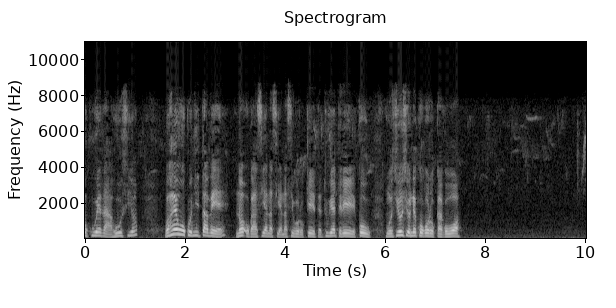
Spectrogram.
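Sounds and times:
man's voice: 0.0s - 7.6s
faint high chirps: 0.8s - 10.0s.

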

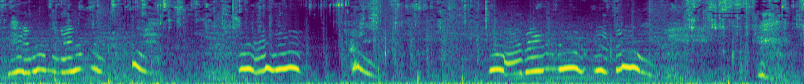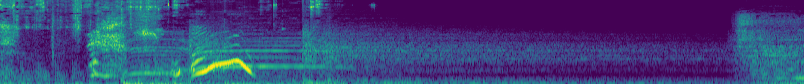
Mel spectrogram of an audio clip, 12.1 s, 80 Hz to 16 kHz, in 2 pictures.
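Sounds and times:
woman's muffled cries: 0.0s - 3.0s.

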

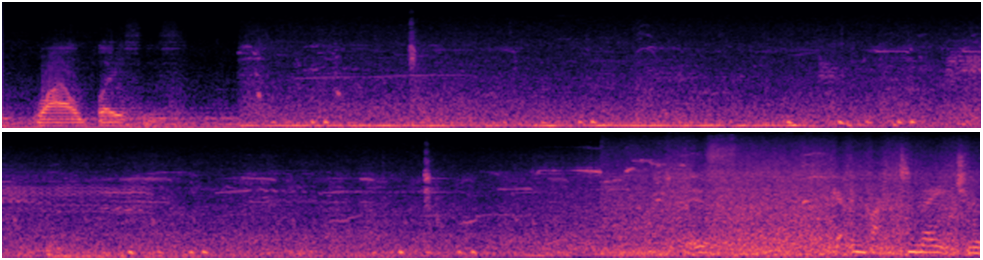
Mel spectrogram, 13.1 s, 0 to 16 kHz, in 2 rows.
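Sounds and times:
low steady hum: 0.0s - 13.0s
wind: 0.0s - 13.0s
water: 0.2s - 13.0s
high-pitched bird calls: 1.6s - 12.3s.

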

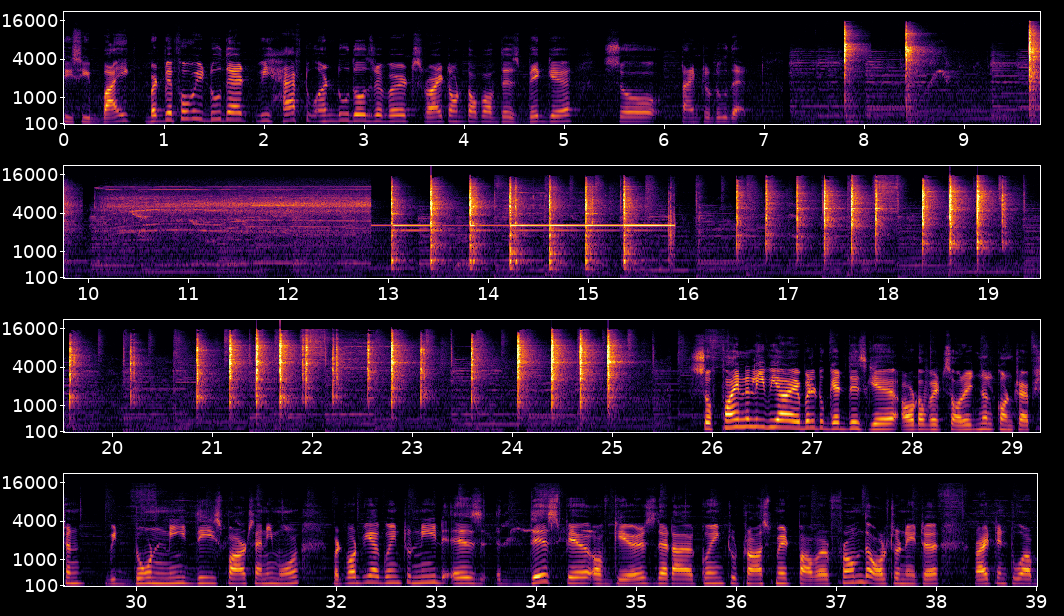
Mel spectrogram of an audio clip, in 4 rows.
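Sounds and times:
background music: 0.0s - 39.0s
hammer striking metal chisel: 7.8s - 8.8s, 9.6s - 9.9s, 12.9s - 25.3s.

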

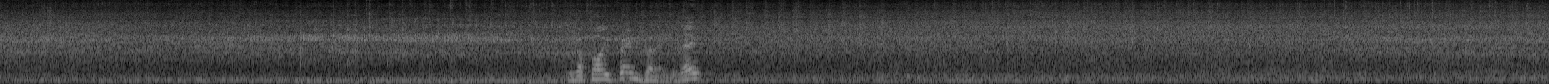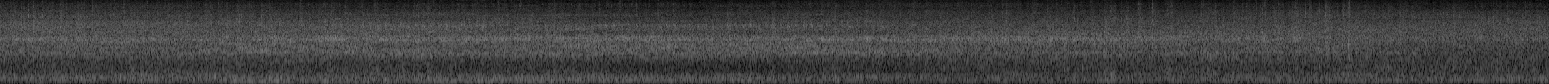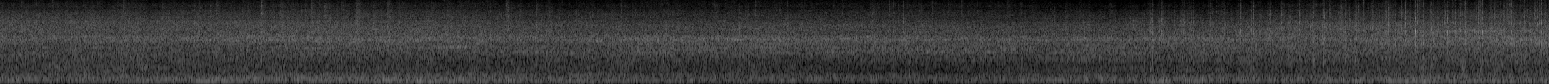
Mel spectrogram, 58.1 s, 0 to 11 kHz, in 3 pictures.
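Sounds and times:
model trains running on rails: 0.0s - 58.0s.

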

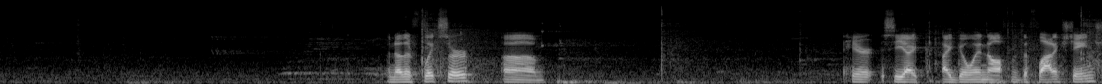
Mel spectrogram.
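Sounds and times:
faint badminton rally: 2.8s - 11.0s
racket hitting shuttlecock: 6.5s - 8.2s, 9.2s - 11.0s.

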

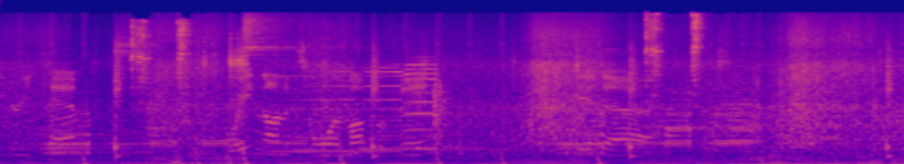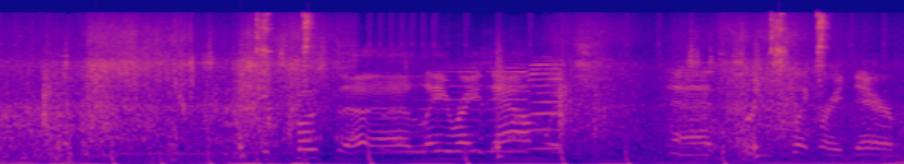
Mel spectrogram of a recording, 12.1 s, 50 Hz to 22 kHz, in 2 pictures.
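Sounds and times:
boat engine drone: 0.0s - 12.0s
rushing water: 0.0s - 12.0s.

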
